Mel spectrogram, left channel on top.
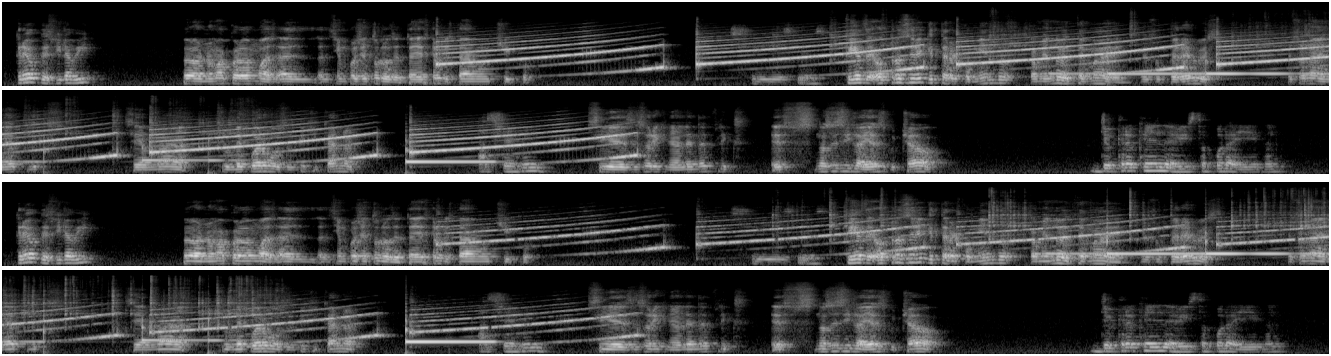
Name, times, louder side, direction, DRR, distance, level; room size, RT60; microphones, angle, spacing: voice 1, 0.1-0.9 1.8-5.1 8.4-12.2 12.5-13.9 14.5-15.1 15.4-16.8 19.1-20.7 21.0-22.6, equal, 10° left, 0 dB, 1.0 m, -22 dB
sound 1, 4.3-6.7 6.9-9.3 9.5-11.9 12.1-14.5 14.7-17.1 17.3-19.7, left 6 dB, 75° left, 0.8 m, -19 dB
voice 2, 7.3-8.2 18.0-18.7 24.2-26.1, equal, 40° left, 3 dB, 1.4 m, -27 dB
sound 2, 7.7-11.0 11.3-11.9 12.3-16.2, right 7 dB, 75° right, 1.5 m, -37 dB
sound 3, 10.4-13.7 14.7-15.9 17.3-18.2, right 3 dB, 30° right, 0.4 m, -20 dB
8.6 x 5.1 x 2.9 m, 0.41 s
head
